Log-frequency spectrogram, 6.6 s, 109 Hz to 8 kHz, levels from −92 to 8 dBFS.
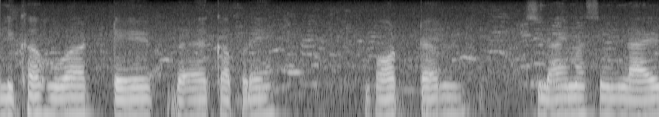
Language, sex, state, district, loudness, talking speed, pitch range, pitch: Chhattisgarhi, male, Chhattisgarh, Rajnandgaon, -18 LUFS, 100 wpm, 105-115 Hz, 110 Hz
